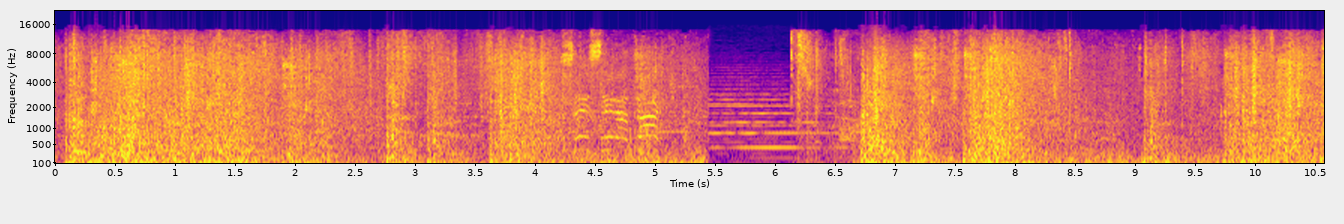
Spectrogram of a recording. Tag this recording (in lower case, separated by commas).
artillery fire, gunfire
